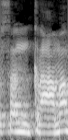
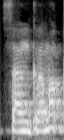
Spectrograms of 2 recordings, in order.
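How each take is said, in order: First: संक्रामक said with a long "aa", san-KRAA-mak; long middle vowel. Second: संक्रमक said with a short "a", san-kra-mak; short middle vowel. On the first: Teacher cites what many people say, संक्रामक with long "kraa". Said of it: "कई लोग संक्रामक बोलते हैं". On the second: Teacher tells students what to say, संक्रमक with short "kra". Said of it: "संक्रमक कहिएगा". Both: Shown as a demonstration.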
